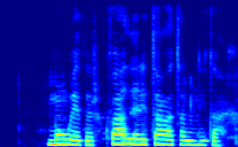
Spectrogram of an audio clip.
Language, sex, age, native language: Icelandic, female, 20-29, Icelandic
